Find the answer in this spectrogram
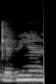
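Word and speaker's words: Giveon: I haven't listened to, is it Gibeon? Is that how you pronounce it? Yeah.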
